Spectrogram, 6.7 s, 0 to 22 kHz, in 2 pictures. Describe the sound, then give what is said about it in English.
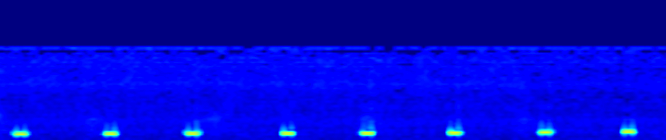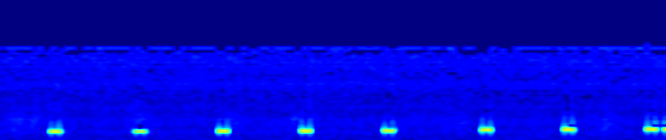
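A steady series of about fifteen short electronic beeps, evenly spaced, each slightly higher in pitch than the last, climbing gradually over several seconds with a faint hum underneath: progress beeps while Windows copies an audiobook onto a network drive, rising as the copy reaches 100 percent. “And you can hear the beeps going up as it gets to 100.”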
